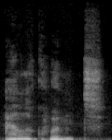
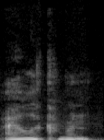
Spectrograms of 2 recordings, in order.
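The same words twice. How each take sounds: First: "eloquent" said higher with a clear kw; corrected pronunciation. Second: "eloquent" fumbled, missing its w sound; tongue-tied slip. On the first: Reviewer fixing own slip, careful higher-pitched "eloquent". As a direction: redo "eloquent" cleanly, sounding the w. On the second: Tipsy reviewer claiming to be classy, tongue-tied "eloquent". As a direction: stumble over "eloquent", swallowing the kw. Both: Real, not acted. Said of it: "I can't speak properly".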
